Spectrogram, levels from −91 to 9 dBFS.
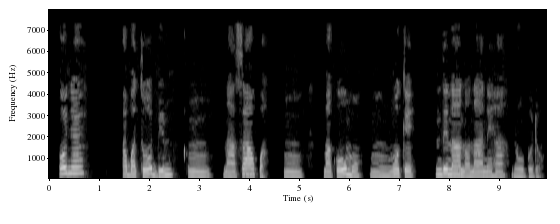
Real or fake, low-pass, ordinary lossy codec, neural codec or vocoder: fake; 7.2 kHz; MP3, 32 kbps; codec, 16 kHz, 16 kbps, FreqCodec, larger model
